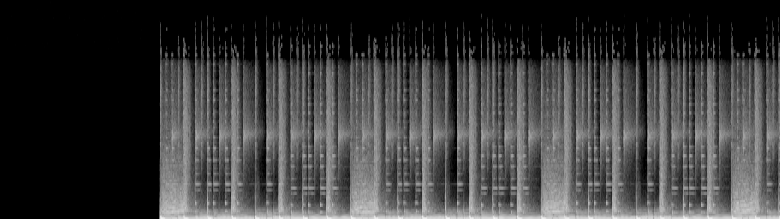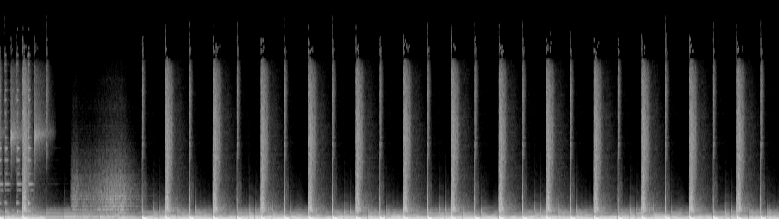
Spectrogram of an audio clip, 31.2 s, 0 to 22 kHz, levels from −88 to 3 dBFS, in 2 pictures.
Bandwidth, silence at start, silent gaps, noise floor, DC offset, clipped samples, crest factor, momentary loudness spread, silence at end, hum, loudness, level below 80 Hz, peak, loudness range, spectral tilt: 16.5 kHz; 3.2 s; none; -81 dBFS; under 0.1%; under 0.1%; 10 dB; 3 LU; 0 s; none; -12 LUFS; -16 dBFS; 0 dBFS; 3 LU; -6 dB/octave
